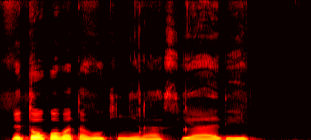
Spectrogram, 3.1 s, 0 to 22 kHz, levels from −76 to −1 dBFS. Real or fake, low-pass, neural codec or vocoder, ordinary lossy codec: real; none; none; none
